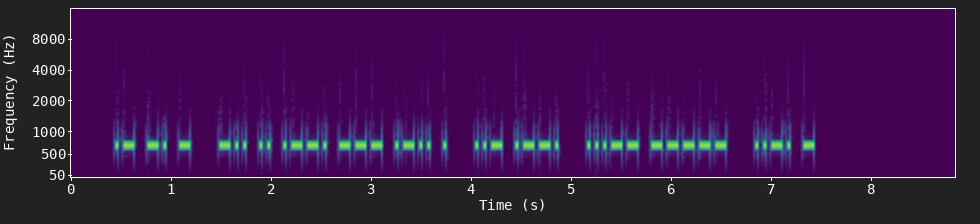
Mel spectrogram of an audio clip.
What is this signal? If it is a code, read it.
Morse code, heard as a keyed tone, about 30 wpm, 700 Hz. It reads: ANT DIPOLE UP 30 FT
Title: K1USN SST QSO Practice 30wpm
